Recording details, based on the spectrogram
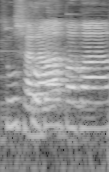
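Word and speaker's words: Шарапова: Aunque en real ustedes siempre ponen mal el acento, porque real es Volkova, Putin, Sharapova.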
